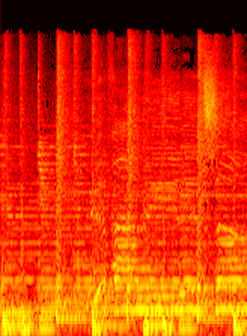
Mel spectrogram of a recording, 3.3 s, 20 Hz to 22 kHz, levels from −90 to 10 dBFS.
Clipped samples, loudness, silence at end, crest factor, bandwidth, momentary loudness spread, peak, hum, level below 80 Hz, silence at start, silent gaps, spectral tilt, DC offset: under 0.1%; -17 LUFS; 0 s; 14 dB; 16.5 kHz; 5 LU; -4 dBFS; none; -28 dBFS; 0 s; none; -4.5 dB/octave; under 0.1%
